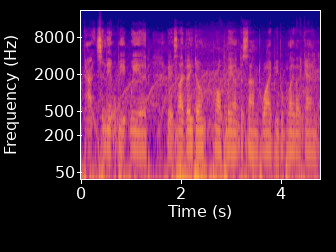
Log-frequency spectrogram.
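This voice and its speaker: A British gaming vlogger speaks at normal speed in a monotone, medium-pitched voice, giving rambling and casual game commentary. He's sweary and digressive and keeps correcting himself, with music under his voice.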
